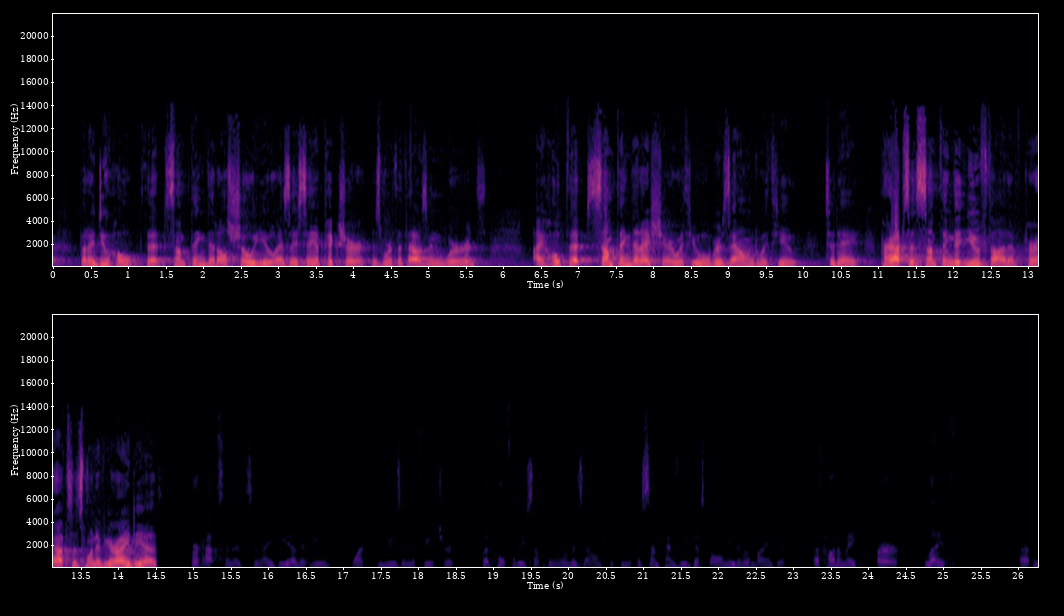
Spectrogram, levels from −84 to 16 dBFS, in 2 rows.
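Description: From 14.51 s to the end, the sound collapses by about 36 dB. One channel inverted is the likely cause. Shared content cancels when summed to mono.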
